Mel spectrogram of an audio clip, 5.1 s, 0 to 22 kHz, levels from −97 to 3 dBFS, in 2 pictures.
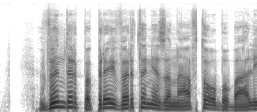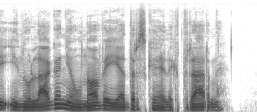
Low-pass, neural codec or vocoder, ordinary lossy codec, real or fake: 19.8 kHz; none; none; real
